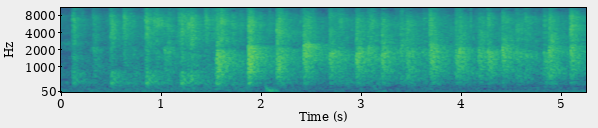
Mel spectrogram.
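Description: Light applause at a ministerial press briefing, a modest room of hands clapping in a steady, moderately rapid rhythm at middle distance, no voices over it.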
